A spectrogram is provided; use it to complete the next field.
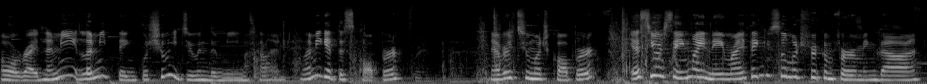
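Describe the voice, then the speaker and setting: Over music in the background, a soft-spoken woman with a high-pitched voice moves at a moderate pace through very wide pitch swings. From Poland. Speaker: game streamer. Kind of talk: casual livestream chat. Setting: livestream.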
